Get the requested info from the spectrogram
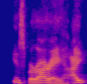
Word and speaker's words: inspirare: You know, inspire comes from the Latin term inspirare. I don't think I pronounced that right. – Oh, you did.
